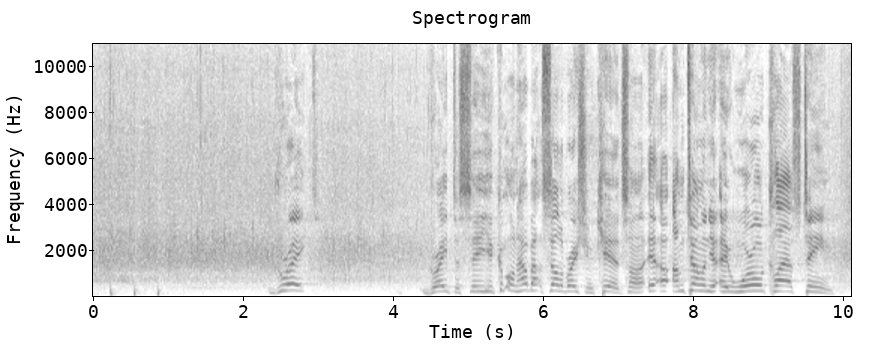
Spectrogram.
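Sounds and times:
audience applause: 0.0 - 5.6
speech: 2.4 - 3.1, 4.4 - 10.0.

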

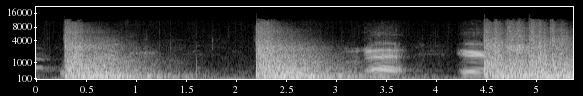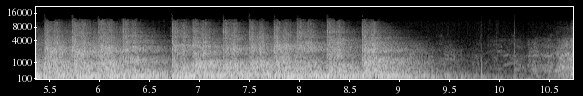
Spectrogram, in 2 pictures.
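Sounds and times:
gunshot blasts shooting a fly off a wall, radio comedy sound effect: 0.3 - 1.4, 2.2 - 3.1, 4.5 - 9.4
laughter: 9.3 - 10.7.

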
